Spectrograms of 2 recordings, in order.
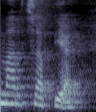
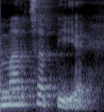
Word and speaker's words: Marciapiè: molti conoscono come El Marciapiè, con l’accento sulla è per non correre il rischio di confondere il dialetto marinante con il dialetto chioggiotto che la pronuncerebbe Marciapie come ha sottolineato la dirigente del Comprensivo Sottomarina Sud, Simonetta Boscolo.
